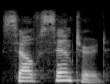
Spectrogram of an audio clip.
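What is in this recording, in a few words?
"self-centered", British English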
